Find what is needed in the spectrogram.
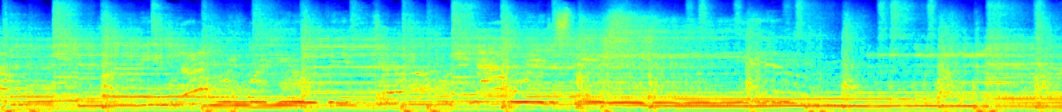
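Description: Live rock band music: a man singing over electric guitar and keyboard, with held chords and a steady beat.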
